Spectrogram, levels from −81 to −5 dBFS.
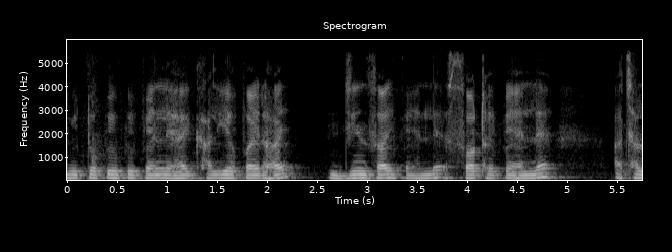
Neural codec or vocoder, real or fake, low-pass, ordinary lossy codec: none; real; 5.4 kHz; none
